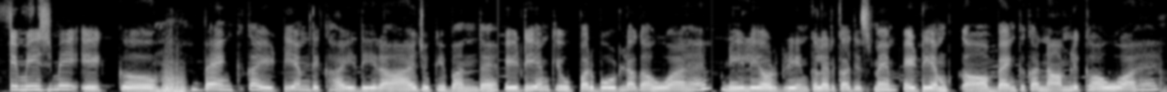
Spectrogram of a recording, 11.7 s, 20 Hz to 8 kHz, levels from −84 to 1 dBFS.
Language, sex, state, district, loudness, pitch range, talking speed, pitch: Hindi, female, Bihar, Gopalganj, -13 LUFS, 230-250 Hz, 185 wpm, 240 Hz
